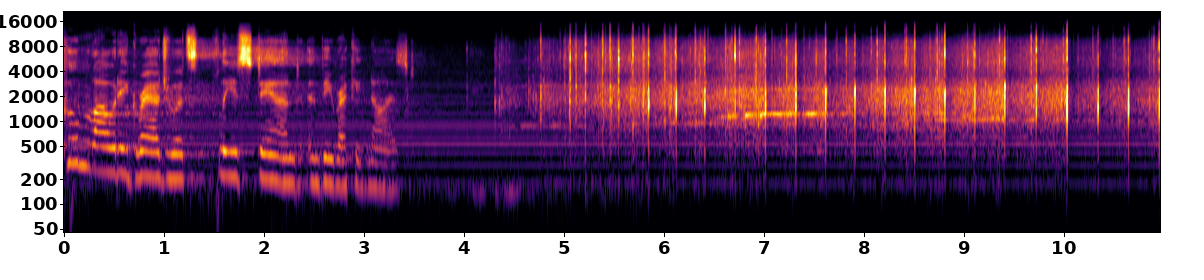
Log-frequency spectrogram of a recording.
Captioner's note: applause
